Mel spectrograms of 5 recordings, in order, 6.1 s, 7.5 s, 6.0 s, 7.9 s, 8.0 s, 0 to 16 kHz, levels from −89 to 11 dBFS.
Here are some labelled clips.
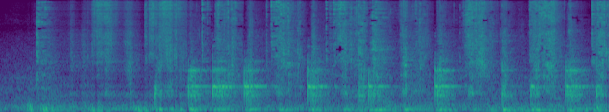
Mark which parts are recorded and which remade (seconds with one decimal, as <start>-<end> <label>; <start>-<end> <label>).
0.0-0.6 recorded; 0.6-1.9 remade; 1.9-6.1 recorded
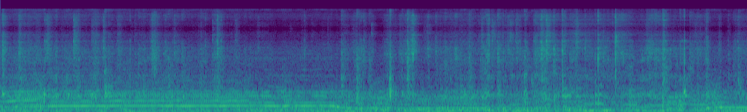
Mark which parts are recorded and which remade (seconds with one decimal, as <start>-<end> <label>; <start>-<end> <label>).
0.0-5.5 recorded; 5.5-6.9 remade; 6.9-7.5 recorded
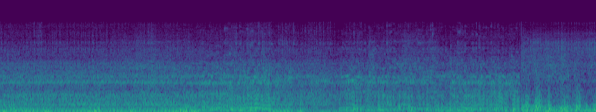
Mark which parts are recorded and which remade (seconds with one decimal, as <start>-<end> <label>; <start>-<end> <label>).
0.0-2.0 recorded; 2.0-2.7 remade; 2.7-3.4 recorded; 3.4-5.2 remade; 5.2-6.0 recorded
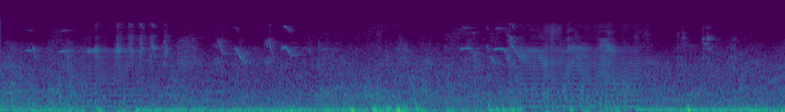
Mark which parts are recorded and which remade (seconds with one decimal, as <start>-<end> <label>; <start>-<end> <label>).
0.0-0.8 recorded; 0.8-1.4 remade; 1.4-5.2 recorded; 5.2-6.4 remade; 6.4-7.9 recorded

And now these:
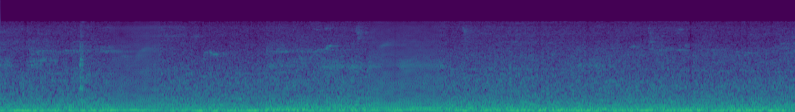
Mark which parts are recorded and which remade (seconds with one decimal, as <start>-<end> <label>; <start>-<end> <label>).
0.0-1.1 recorded; 1.1-1.6 remade; 1.6-3.7 recorded; 3.7-4.4 remade; 4.4-8.0 recorded

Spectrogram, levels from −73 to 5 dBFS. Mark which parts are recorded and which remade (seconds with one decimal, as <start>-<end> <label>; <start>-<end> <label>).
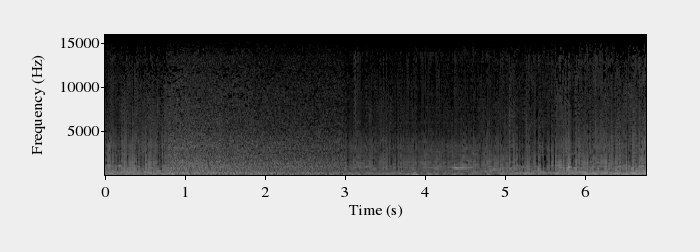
0.0-0.8 remade; 0.8-3.0 recorded; 3.0-6.8 remade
